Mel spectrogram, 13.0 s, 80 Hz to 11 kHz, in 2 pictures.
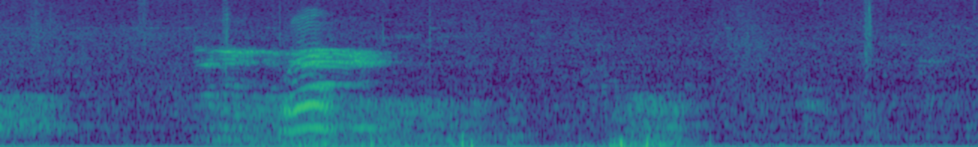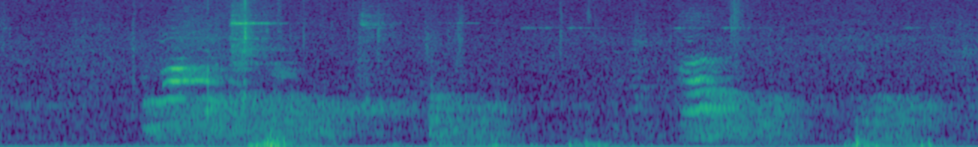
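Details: Black stray street cat in a corner, giving several meows around 2, 8 and 11 seconds, each a rising then falling tonal cry with clear harmonics, over constant low rumbling street noise.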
